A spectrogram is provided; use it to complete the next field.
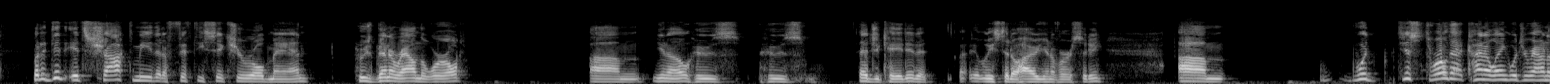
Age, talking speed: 30-49, 140 wpm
